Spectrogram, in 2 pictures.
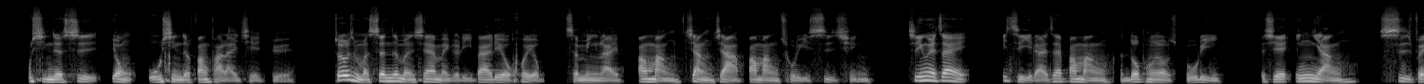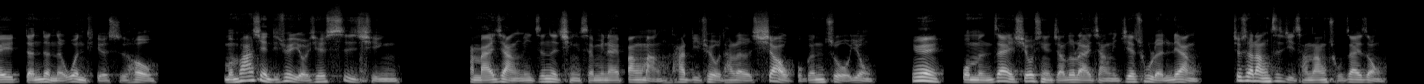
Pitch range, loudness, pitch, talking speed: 95-125 Hz, -27 LUFS, 110 Hz, 290 characters per minute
